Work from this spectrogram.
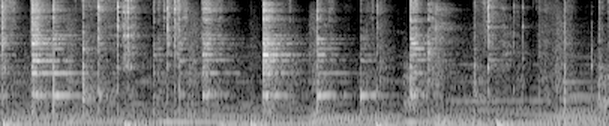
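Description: A spoon clinks and scrapes in a steel mixer jar while stirring ground green chillies, garlic and cumin, giving a run of quick metallic taps and knocks at close range, with no talking.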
